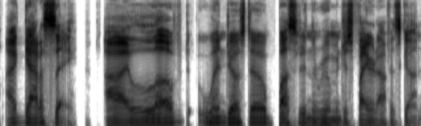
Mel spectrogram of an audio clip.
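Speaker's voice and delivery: ordinary talk, nothing marked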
